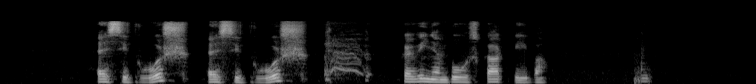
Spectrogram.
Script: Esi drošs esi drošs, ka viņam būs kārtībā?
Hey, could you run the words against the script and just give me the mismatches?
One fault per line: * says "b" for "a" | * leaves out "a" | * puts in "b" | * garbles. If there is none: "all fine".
all fine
